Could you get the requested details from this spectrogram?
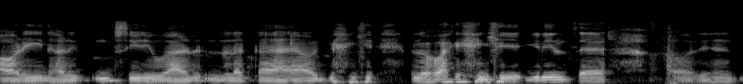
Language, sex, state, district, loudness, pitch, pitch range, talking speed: Hindi, male, Bihar, Vaishali, -25 LUFS, 100 Hz, 95-105 Hz, 115 wpm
